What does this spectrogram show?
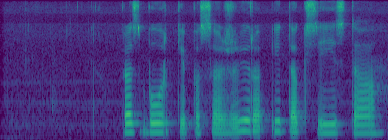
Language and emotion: Russian, sad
